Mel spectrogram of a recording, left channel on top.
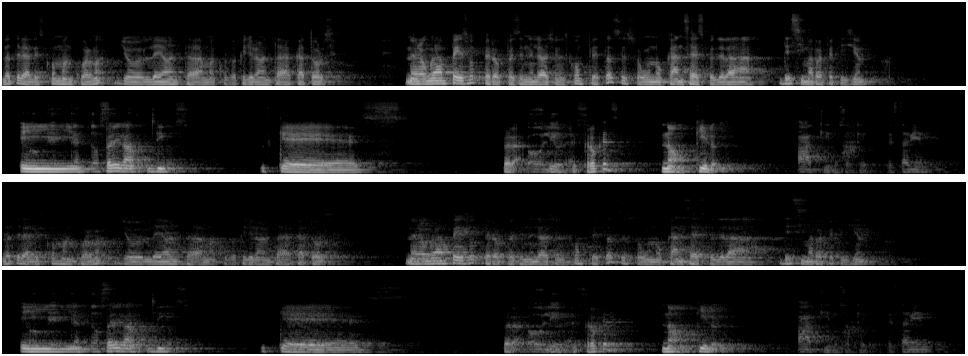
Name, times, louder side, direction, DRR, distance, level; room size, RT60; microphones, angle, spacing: voice 1, 0.0-3.3 4.0-8.7 9.8-11.3 12.2-13.6 14.7-15.8 16.2-16.8, left 5 dB, 50° left, 9 dB, 0.3 m, -30 dB
voice 2, 9.9-11.5 14.9-15.5 17.6-18.9, left 1 dB, 20° left, 5 dB, 0.7 m, -45 dB
9.3 x 7.2 x 3.9 m, 1.2 s
head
